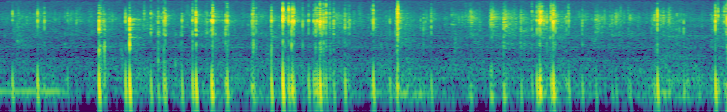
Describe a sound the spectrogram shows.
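Paper rustles and clicks close to a microphone.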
